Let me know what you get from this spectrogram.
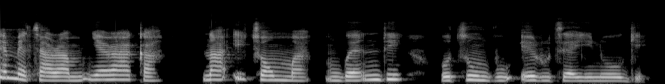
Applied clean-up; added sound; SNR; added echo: none; none; none; none.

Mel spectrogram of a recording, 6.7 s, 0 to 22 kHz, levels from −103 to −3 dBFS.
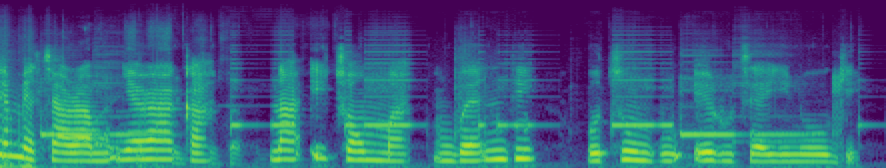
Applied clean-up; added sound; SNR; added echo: neural mask model RNNoise.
